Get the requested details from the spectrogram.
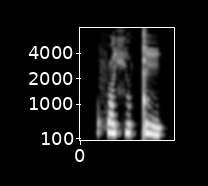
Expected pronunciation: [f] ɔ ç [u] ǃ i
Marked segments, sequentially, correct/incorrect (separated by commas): correct, correct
